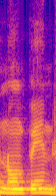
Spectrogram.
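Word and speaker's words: Phnom Penh: Cambodia नोमपेन real, यहाँ पर P silent रहेगा नोमपेन में।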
